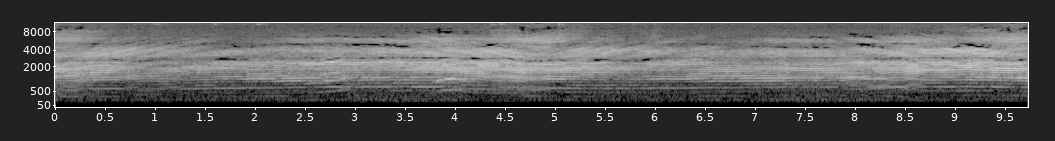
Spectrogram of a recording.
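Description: A small engine whines loudly and steadily, its pitch rising and falling as it passes.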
